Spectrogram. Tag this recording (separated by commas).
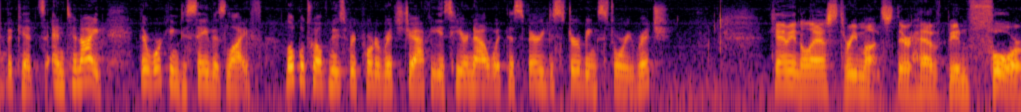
Speech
